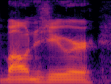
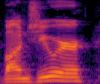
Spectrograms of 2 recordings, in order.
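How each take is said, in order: First: Said in the usual way. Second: Higher, louder "Bonjour"; "Bonjour" lifted for comic effect; playful bonjour greeting. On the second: Shown as a demonstration. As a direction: toss out "Bonjour" as a jokey hello, pitched up. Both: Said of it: "I always say it like that".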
